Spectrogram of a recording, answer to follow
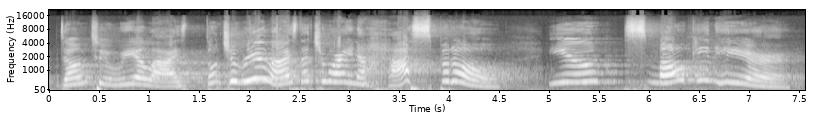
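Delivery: high, loud, outraged reading; emphatic scolding. Shown as a demonstration. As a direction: scold the smoker with heavy stress, slowing on the last sentence. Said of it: "So much emphasis on smoking".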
